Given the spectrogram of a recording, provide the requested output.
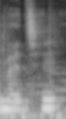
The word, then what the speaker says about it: Matina: En fait, ça s'écrit Matina, mais on dit Matine, on ne prononce pas le A à la fin.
